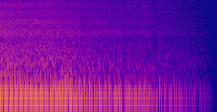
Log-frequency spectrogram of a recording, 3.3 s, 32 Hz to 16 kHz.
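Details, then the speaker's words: 2016 Yamaha NMAX scooter, only 2,400 km, after service with parts replaced due to age: smooth, even low putter fading as engine shuts off, no knocks or rattles; normal idle. "Suaranya halus kembali. Bagus."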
